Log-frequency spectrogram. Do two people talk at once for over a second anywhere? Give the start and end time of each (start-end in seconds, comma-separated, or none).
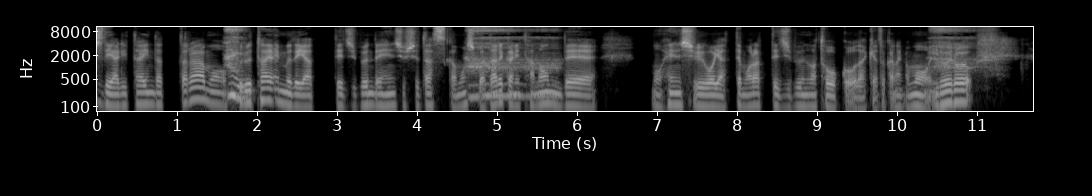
4.6-5.9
